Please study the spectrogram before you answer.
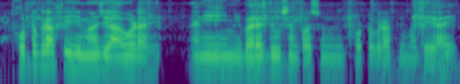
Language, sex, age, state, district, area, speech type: Marathi, male, 18-30, Maharashtra, Nashik, urban, spontaneous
